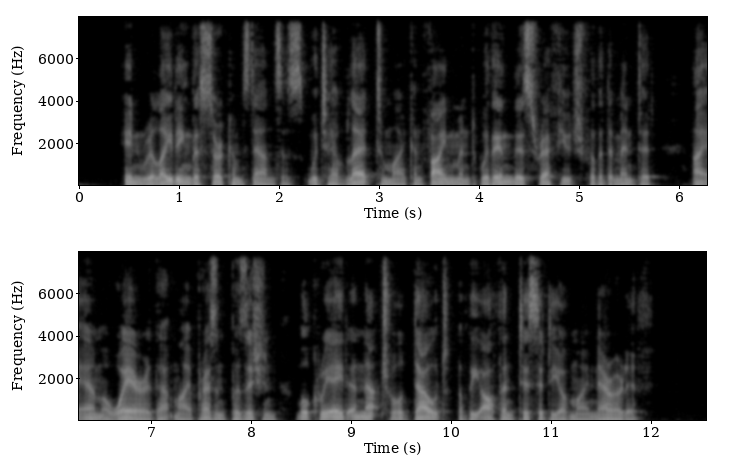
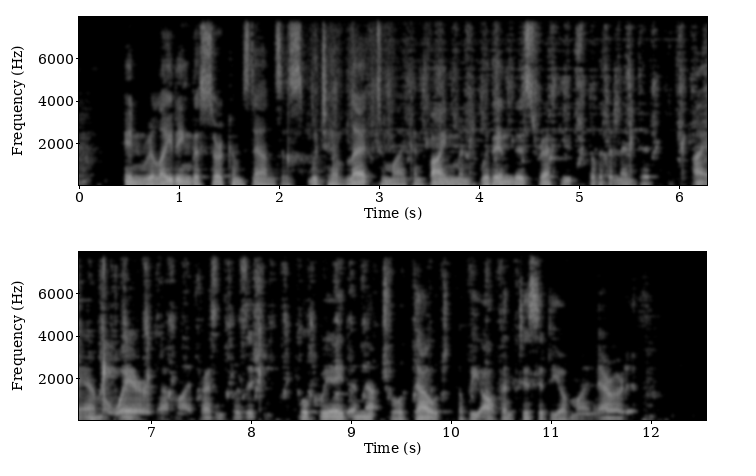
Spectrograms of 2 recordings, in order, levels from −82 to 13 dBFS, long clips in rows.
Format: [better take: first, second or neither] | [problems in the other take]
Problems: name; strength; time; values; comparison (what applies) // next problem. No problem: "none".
first | noise reduction (classical method Wiener filter)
